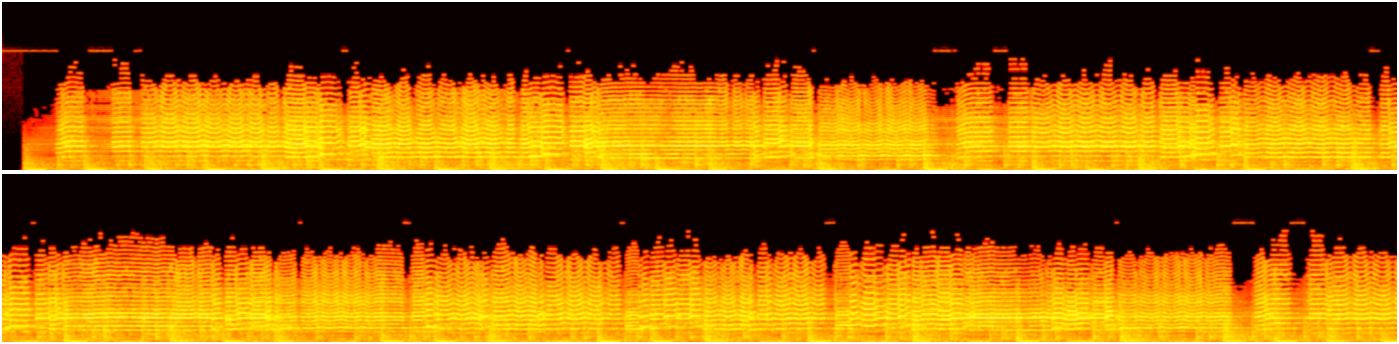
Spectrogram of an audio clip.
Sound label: Zournas & Ntaoul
